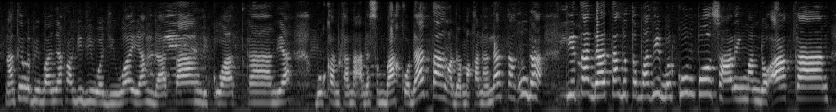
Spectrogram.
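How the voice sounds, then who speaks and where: A woman's voice: high voice, moderate pace, a bit bright, lo-fi sound. A middle-aged woman, preaching an informal home sermon in a conversational, exhorting way. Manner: conversational, exhorting, checks in with listeners.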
